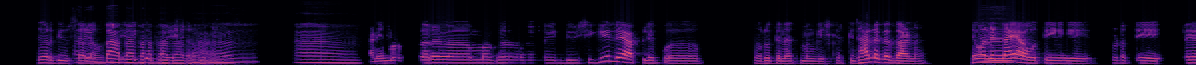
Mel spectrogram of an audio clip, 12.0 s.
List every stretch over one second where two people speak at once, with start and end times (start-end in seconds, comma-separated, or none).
0.8-2.4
